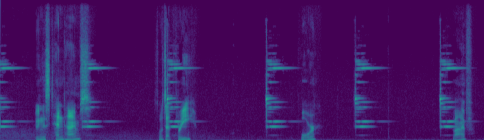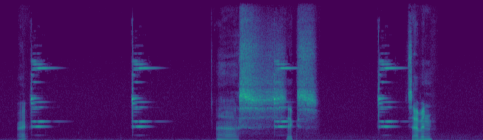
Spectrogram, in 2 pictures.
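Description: A pickaxe strikes rock with short ringing clinks, again and again.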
